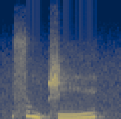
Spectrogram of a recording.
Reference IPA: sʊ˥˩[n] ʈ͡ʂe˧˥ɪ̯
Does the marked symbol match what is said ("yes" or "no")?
no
